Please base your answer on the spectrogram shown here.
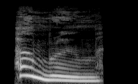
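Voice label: "homeroom", British English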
